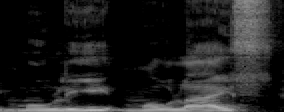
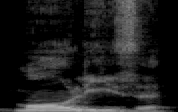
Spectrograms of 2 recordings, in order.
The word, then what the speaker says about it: Molise: at least to pronounce correctly the names, like Molise, Molise, the main cities of Molise. Maybe an English speaker would say Molise, no, Molise.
